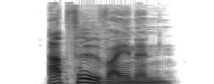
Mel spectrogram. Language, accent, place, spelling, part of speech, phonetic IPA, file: German, Germany, Berlin, Apfelweinen, noun, [ˈap͡fl̩ˌvaɪ̯nən], De-Apfelweinen.ogg
- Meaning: dative plural of Apfelwein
